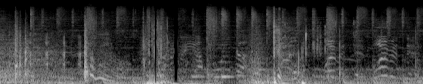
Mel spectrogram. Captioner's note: intense music; skateboard clattering; skateboard bangs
